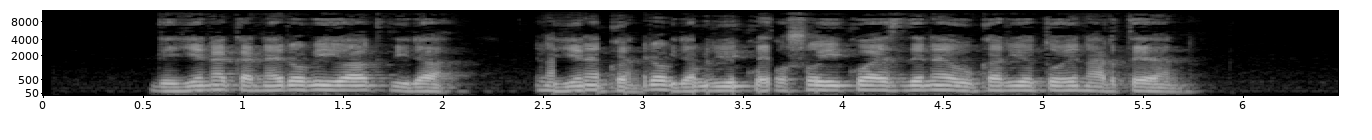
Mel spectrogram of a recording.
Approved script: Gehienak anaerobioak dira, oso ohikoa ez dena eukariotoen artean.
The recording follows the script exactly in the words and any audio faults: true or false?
false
